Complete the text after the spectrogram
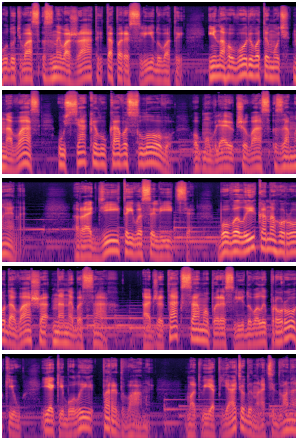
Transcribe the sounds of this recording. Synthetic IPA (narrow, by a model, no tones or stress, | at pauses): bud̪ʊtʲʋɑszneʋɐʒɑt̪ɪt̪ɐpeɾesʲlʲid̪ʊʋɐt̪ɪ̰ | inɐɦɔʋɔɾʲʊʋɐt̪ɪmʊtʲnɐʋɑs | usʲakɛlˠʊkɑʋɛslˠɔʋɔ̰ɔb̚mɔwlʲajʊt͡ʃɪʋɑszɐmɛnɛ̰ | rɐdʲijt̪ɛjʋeselʲit͡sʲːɐ̰bɔʋelˠɪkɐnɐɦɔɾɔd̪ɐʋɑʃɐnɐnebesɑ̰xɑ̰ʒɛt̪ɑksɑmɔpeɾesʲlʲid̪ʊʋɐlˠɪpɾɔɾɔkʲḭw | jɐkʲibʊlˠɪpeɾed̪ʋɑ̰mɪ̰ | mɐ̰t̪ʋʲḭjɐ̰pʲjatʲɔd̪ɪna̰t͡sʲːɐt̚ʲd̪ʋɐna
